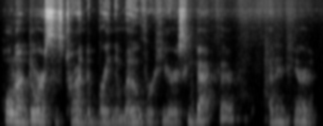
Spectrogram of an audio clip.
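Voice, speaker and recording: Gravelly, raspy man giving psychic readings. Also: sits high, huge pitch swings, moderate pace. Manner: soothing, reassuring, chatty. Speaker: psychic medium. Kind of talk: live on-air psychic readings.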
